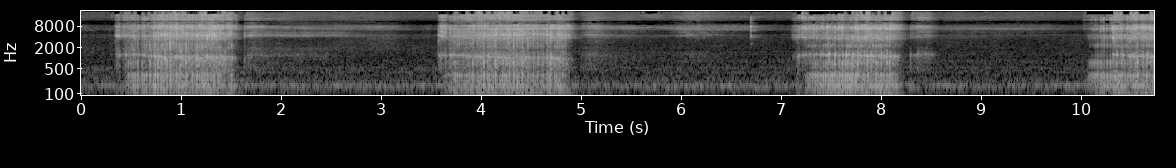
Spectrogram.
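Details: Indian man snoring loudly: rough rattling snores on each in-breath, about 18 a minute, with quieter breathing out between them; ordinary heavy snoring.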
